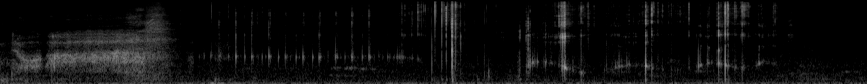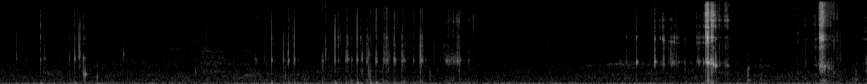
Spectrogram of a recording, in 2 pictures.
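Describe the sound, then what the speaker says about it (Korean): Crunchy biting and chewing on food during a late-night Korean ASMR session, sharp close crackles coming in irregular bursts with quiet gaps, with soft whispered talk between bites. "저는 갉아 먹어보겠습니다"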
